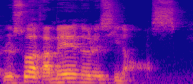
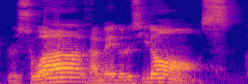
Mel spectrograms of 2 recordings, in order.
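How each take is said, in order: First: The vowels in soir and silence are short. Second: The vowels in soir and silence are long. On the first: The speaker calls it wrong. "une chose que je ne dis pas ici, que je ne fais pas, c'est de tenir compte des longues" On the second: The speaker calls it right. "que le en était long sur silence et le wa était long sur soir"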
